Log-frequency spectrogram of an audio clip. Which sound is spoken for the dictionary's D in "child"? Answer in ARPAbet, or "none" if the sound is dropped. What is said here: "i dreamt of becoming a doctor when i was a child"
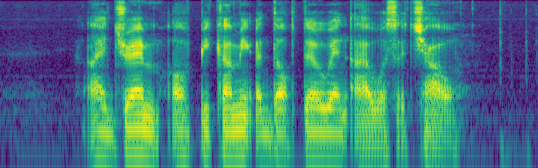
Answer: none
